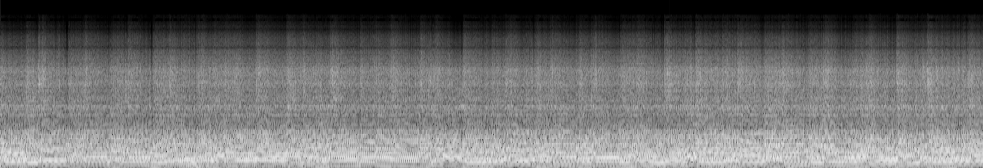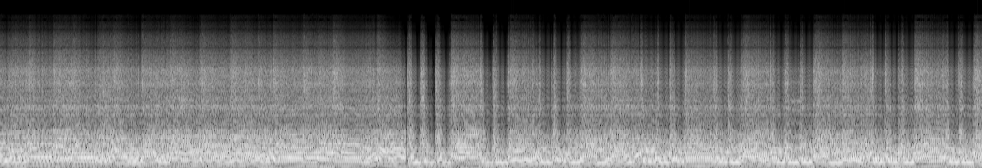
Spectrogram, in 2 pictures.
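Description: Heavily distorted electric guitar playing heavy riffs through an Acorn Amps Solid State Preamplifier pedal, with a couple of sliding notes and brief stops about two thirds through.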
